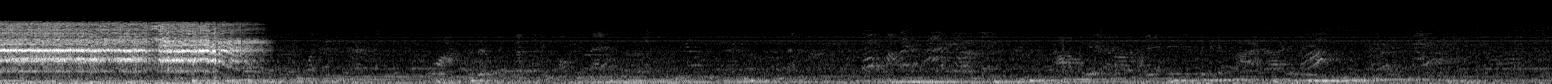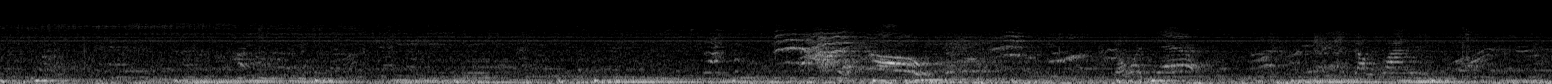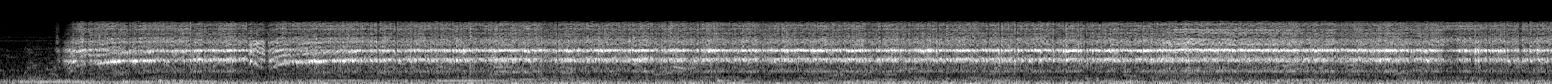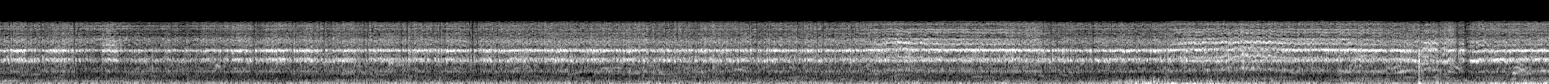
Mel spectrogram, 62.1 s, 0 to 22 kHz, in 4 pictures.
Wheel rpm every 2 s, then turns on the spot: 160, 20, 0, 0, 0, 0, 0, 0, 0, 0, 0, 0, 0, 0, 0, 20, 140, 150, 160, 160, 160, 160, 160, 160, 160, 160, 160, 160, 160, 160, 160.
none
